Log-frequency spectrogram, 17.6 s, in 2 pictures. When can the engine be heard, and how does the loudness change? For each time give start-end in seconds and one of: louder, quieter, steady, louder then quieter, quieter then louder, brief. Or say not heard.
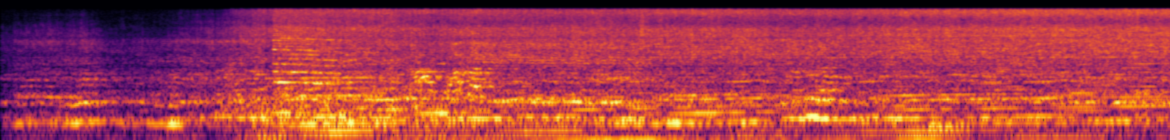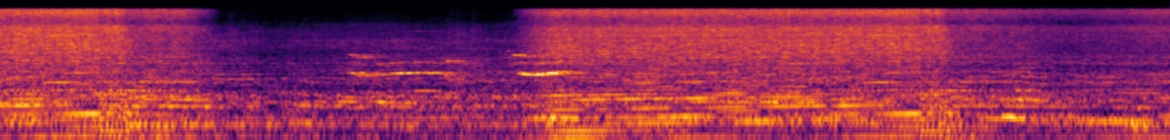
1.6-10.4 steady
12.6-17.5 quieter.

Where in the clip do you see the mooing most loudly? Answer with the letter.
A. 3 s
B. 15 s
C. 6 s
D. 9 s
A.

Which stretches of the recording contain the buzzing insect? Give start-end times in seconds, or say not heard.
0.0-17.5.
